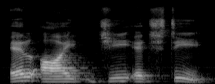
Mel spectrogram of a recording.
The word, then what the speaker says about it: light: silent we say hi or we say light l i g h t we say light the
